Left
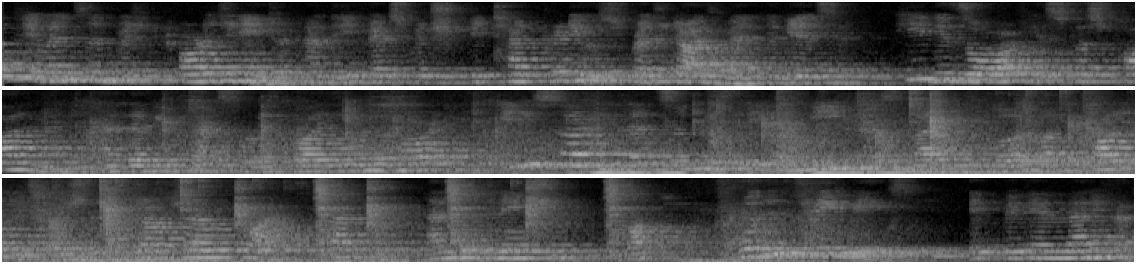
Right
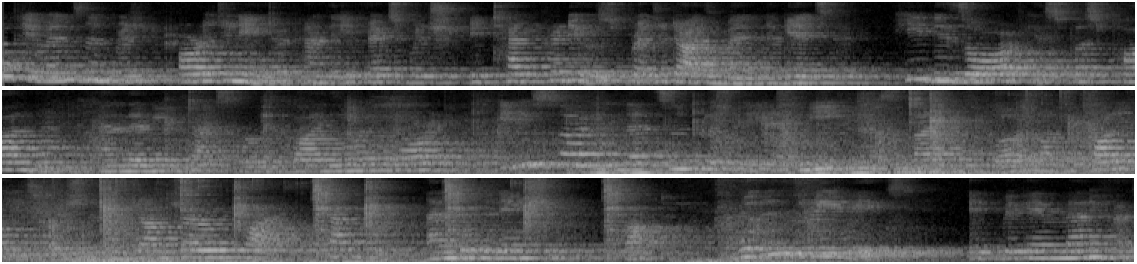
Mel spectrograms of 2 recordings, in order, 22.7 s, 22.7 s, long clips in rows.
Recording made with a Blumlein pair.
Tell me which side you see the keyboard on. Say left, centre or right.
centre.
